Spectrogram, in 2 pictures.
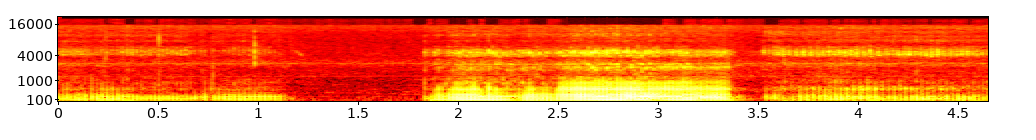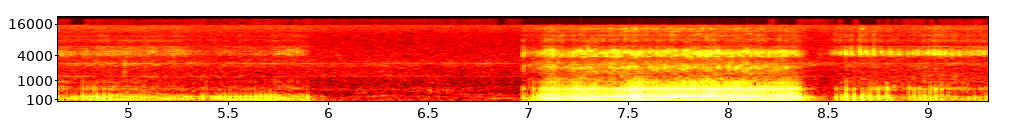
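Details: Bloodhound dog asleep: deep, loud, vibrating snores, two long in-breaths with rumbling out-breaths between; heavy snoring.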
